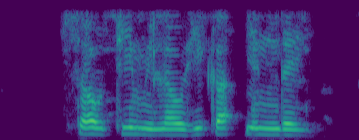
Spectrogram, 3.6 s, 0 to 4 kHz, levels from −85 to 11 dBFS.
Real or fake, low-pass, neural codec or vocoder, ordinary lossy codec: fake; 3.6 kHz; vocoder, 44.1 kHz, 128 mel bands, Pupu-Vocoder; AAC, 32 kbps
